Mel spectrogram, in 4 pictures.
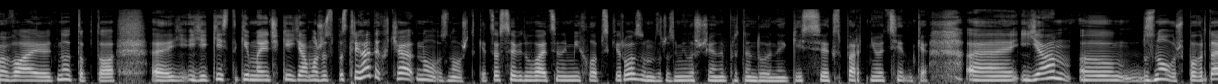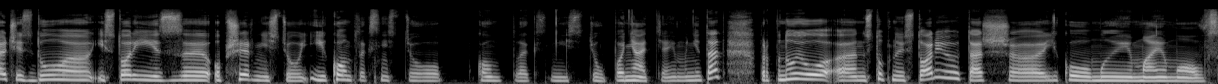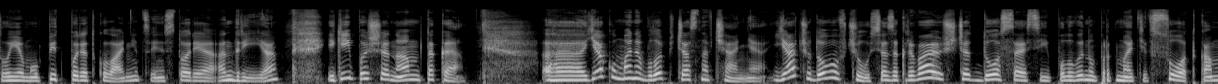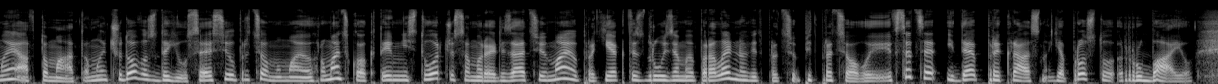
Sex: female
